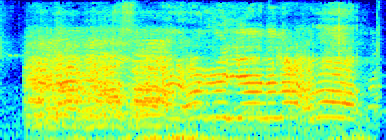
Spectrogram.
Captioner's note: chanting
